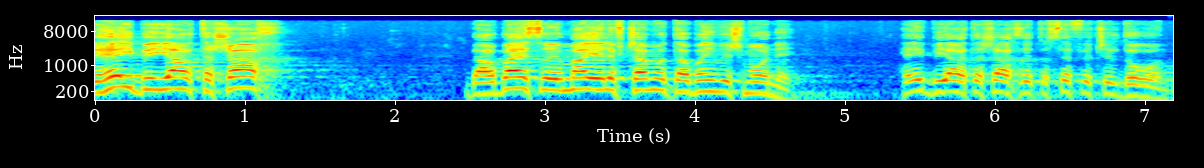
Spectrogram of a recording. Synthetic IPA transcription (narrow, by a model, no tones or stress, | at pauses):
behejbejaʁt̪aʃaχ | beaʁbaesʁeemajeleft͡ʃamo̞ːtaʁbaimveʃmo̞ne̞ | hejbejaʁt̪aʃaχzet̪o̞se̞fe̞tʃeld̪oʁon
